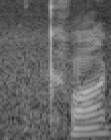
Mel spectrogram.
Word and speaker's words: Kvart: how to pronounce our company name hi we pronounce it qu or bu yeah what he said so where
